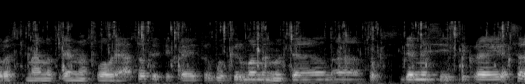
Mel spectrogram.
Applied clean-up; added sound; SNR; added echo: none; Dog; 15 dB; reverberation time 0.2 s.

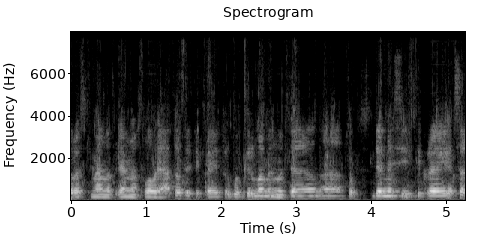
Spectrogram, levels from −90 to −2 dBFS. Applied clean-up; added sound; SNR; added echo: neural separator model SepFormer DNS4.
